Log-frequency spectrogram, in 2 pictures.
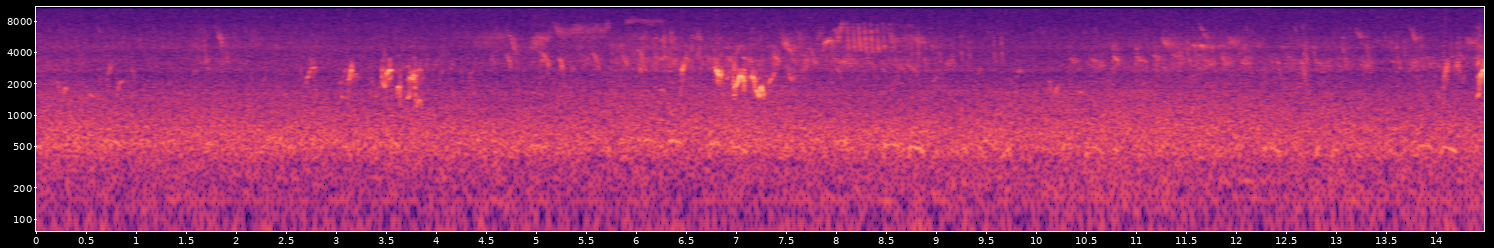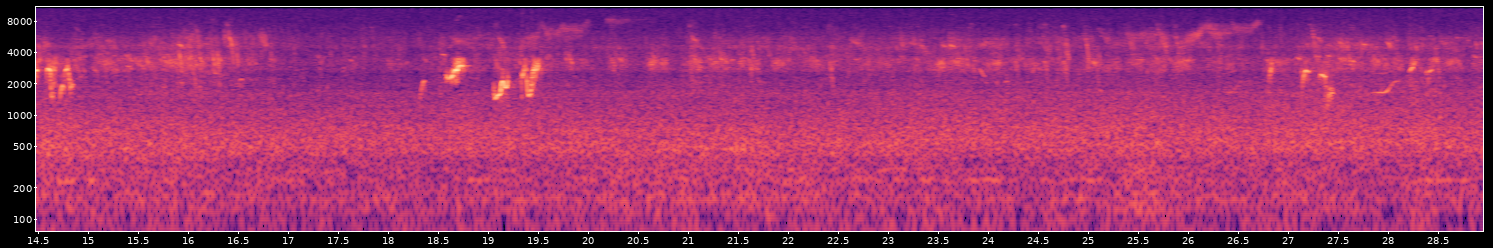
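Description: Wild birds calling: a short phrase of two to four quick falling notes, repeated five times at intervals of a few seconds, over a steady background hiss of outdoor ambience.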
